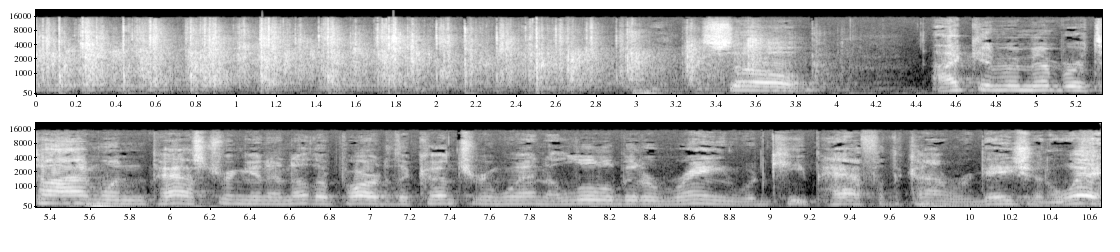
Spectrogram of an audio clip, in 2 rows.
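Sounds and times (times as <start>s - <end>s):
audience applause: 0.0s - 4.1s
speech: 3.4s - 10.6s.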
